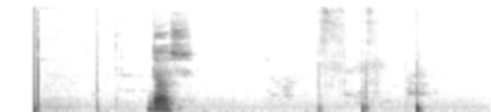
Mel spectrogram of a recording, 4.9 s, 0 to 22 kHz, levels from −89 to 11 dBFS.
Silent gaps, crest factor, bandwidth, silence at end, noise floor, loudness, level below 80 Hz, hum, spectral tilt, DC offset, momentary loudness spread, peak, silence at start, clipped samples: none; 30 dB; 16.5 kHz; 0.7 s; -70 dBFS; -26 LUFS; -48 dBFS; none; -6 dB/octave; under 0.1%; 26 LU; -2 dBFS; 0.35 s; under 0.1%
